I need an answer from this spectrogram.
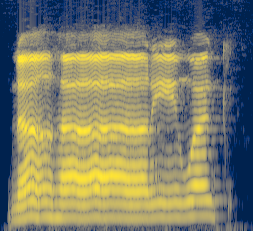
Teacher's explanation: ada hamasnya, bunyi kaf yang bertanda mati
